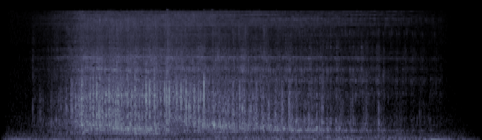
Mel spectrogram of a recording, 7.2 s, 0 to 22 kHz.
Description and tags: Toy car rolling in
Cheap, medium-sized, plastic toy car rolling on wooden floor. Recorded with Zoom H1.
car, toy-car, vehicle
